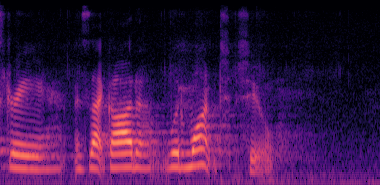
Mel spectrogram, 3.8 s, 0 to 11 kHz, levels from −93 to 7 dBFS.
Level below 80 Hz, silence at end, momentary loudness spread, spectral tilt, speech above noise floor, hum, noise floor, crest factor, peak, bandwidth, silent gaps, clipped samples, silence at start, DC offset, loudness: -60 dBFS; 1.05 s; 20 LU; -7.5 dB/octave; 35 dB; none; -59 dBFS; 20 dB; -6 dBFS; 9.4 kHz; none; under 0.1%; 0 s; under 0.1%; -23 LUFS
